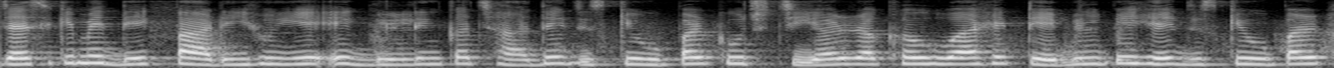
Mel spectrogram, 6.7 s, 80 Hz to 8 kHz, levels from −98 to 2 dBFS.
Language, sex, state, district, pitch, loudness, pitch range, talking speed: Hindi, female, Bihar, Katihar, 260 Hz, -16 LUFS, 250-275 Hz, 225 wpm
